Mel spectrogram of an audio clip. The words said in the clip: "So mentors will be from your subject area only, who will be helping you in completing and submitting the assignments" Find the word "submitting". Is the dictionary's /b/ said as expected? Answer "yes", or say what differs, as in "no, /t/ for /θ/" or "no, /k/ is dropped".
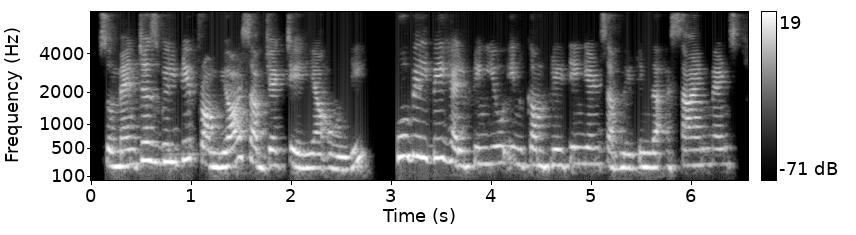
yes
